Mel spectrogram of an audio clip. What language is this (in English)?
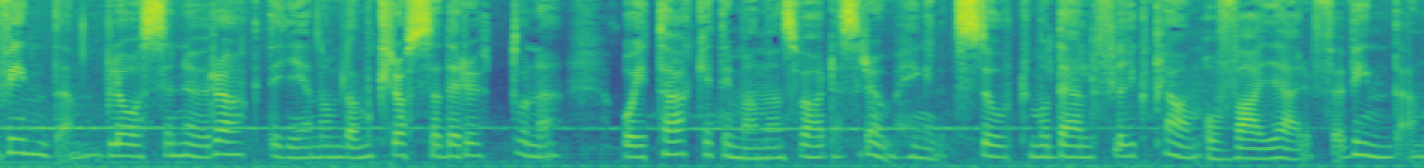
Swedish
